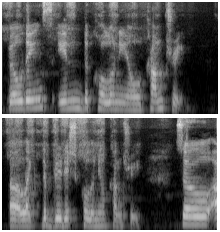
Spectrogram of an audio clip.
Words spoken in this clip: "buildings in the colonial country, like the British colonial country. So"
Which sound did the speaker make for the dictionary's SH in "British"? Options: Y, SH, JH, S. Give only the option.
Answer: SH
